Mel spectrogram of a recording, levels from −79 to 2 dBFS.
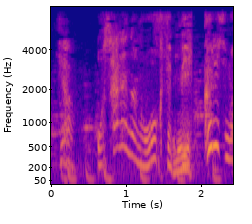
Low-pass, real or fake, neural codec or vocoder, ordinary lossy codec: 7.2 kHz; real; none; none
